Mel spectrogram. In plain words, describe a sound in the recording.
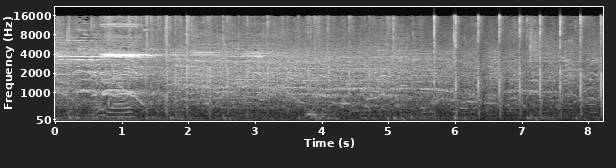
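Spectators clap and cheer after a point.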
